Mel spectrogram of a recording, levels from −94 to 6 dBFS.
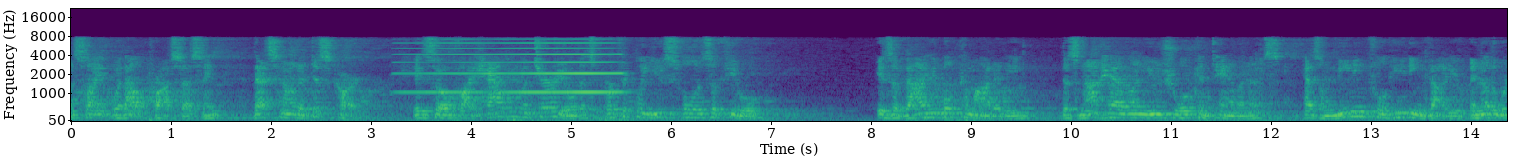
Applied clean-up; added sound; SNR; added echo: none; Bowed string instrument; -3 dB; reverberation time 2.3 s.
